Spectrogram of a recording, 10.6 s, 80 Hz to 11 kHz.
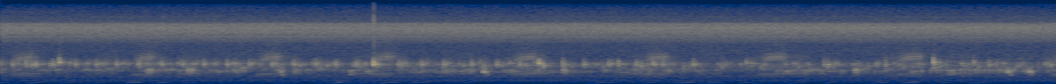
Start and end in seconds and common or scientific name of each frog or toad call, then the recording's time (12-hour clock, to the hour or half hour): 0.0	10.5	Scinax perereca
0.2	10.5	Leptodactylus latrans
0.5	0.7	Cochran's lime tree frog
1.4	10.5	Bischoff's tree frog
3.7	3.9	Cochran's lime tree frog
5.3	5.5	Cochran's lime tree frog
9.3	9.5	Cochran's lime tree frog
9.8	10.5	Cochran's lime tree frog
10:30pm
